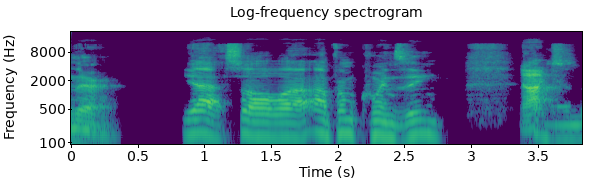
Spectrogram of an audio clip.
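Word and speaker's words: Quincy: yeah so I'm from quinsey and that's with a z not a c and uh that's how you know you're from really from Massachusetts when you pronounce it that way um and uh yeah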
